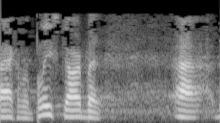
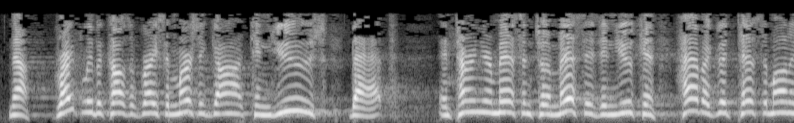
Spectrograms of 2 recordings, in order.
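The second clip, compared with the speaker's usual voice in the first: louder and higher, rising preacher's fervor; full-force preaching; 6 semitones higher, 5 dB louder than usual. Acted. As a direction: preach it out to the whole church.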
